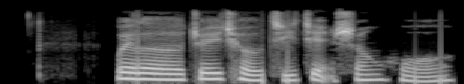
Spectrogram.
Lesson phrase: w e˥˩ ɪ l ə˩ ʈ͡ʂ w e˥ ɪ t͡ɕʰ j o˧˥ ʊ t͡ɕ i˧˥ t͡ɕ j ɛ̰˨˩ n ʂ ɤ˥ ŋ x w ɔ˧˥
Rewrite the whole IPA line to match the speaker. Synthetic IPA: w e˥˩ ɪ l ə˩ ʈ͡ʂ w e˥ ɪ t͡ɕʰ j o˧˥ ʊ t͡ɕ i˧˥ t͡ɕ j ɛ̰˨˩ n ʂ ɤ˥ ŋ x w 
